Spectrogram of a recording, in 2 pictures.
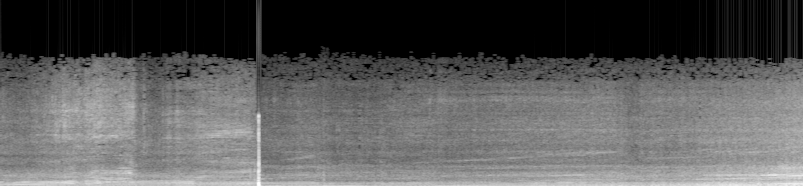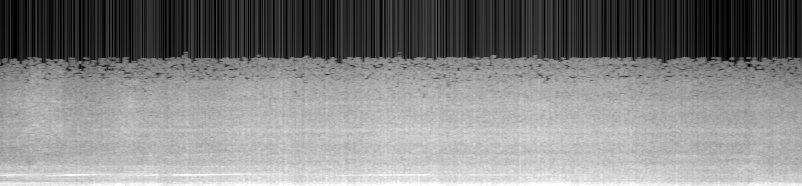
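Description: Motorcycle engines rev and climb in pitch at a motorcycle meet in Arroio do Sal, building to a loud, sustained roar; a single sharp click sounds early on.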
